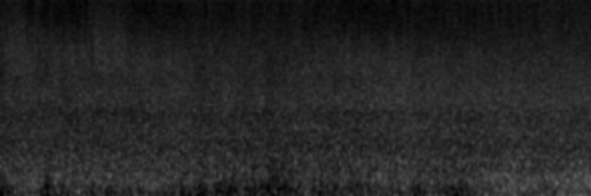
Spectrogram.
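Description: An animal rustles through tall grass.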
